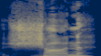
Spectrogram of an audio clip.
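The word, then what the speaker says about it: Shaan: they're if they're false don't hate me uh sean yeah am i saying your name right no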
